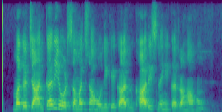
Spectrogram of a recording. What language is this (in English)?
Hindi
